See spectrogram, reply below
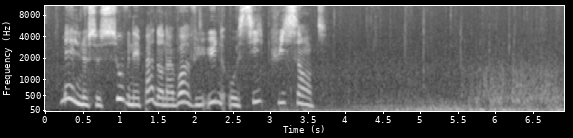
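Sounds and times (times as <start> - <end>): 
heavy rain pouring: 0.0 - 6.9
speech: 0.2 - 3.8
deep continuous thunder rumble: 2.9 - 6.9.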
